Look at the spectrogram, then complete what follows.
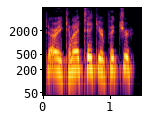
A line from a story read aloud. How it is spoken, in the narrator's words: Greg asked meekly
